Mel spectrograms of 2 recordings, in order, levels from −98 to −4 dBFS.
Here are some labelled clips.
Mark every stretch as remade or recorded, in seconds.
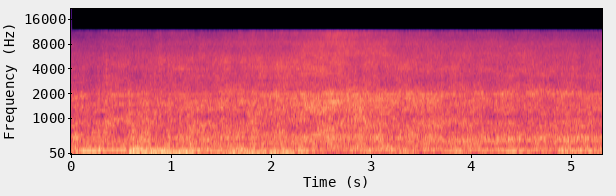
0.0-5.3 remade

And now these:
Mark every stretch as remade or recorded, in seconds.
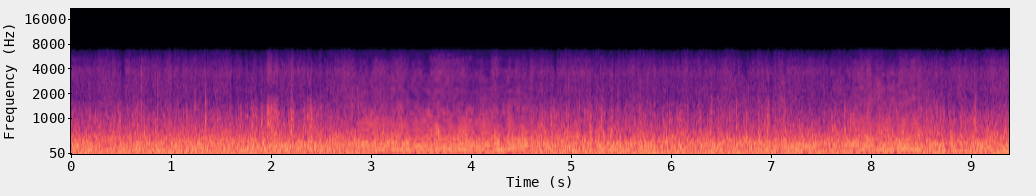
0.0-2.9 recorded; 2.9-4.6 remade; 4.6-7.8 recorded; 7.8-8.5 remade; 8.5-9.4 recorded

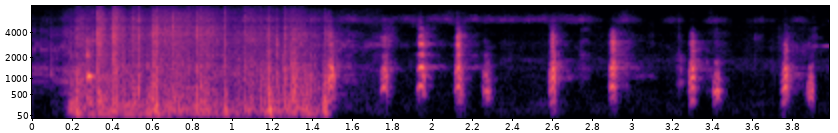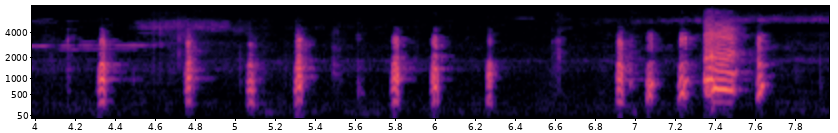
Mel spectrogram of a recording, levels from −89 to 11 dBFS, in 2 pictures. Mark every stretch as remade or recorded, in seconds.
0.0-3.9 remade; 3.9-4.6 recorded; 4.6-5.4 remade; 5.4-7.3 recorded; 7.3-8.0 remade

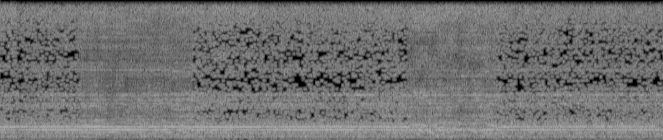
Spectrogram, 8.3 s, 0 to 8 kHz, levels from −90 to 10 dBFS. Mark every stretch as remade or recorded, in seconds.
0.0-1.0 recorded; 1.0-2.4 remade; 2.4-5.1 recorded; 5.1-6.2 remade; 6.2-8.3 recorded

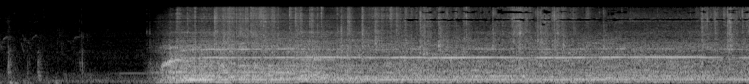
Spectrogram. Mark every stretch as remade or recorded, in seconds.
0.0-0.8 recorded; 0.8-4.0 remade; 4.0-7.5 recorded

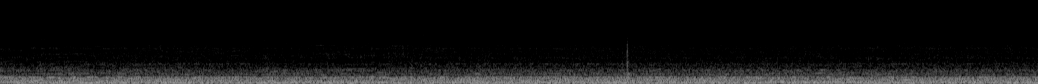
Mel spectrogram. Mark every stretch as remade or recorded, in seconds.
0.0-1.1 remade; 1.1-2.1 recorded; 2.1-4.2 remade; 4.2-8.4 recorded; 8.4-9.0 remade; 9.0-10.4 recorded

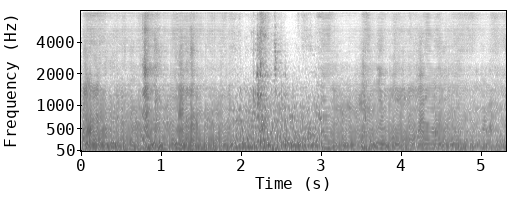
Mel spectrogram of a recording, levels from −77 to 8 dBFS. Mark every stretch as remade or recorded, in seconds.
0.0-1.9 remade; 1.9-3.0 recorded; 3.0-5.3 remade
